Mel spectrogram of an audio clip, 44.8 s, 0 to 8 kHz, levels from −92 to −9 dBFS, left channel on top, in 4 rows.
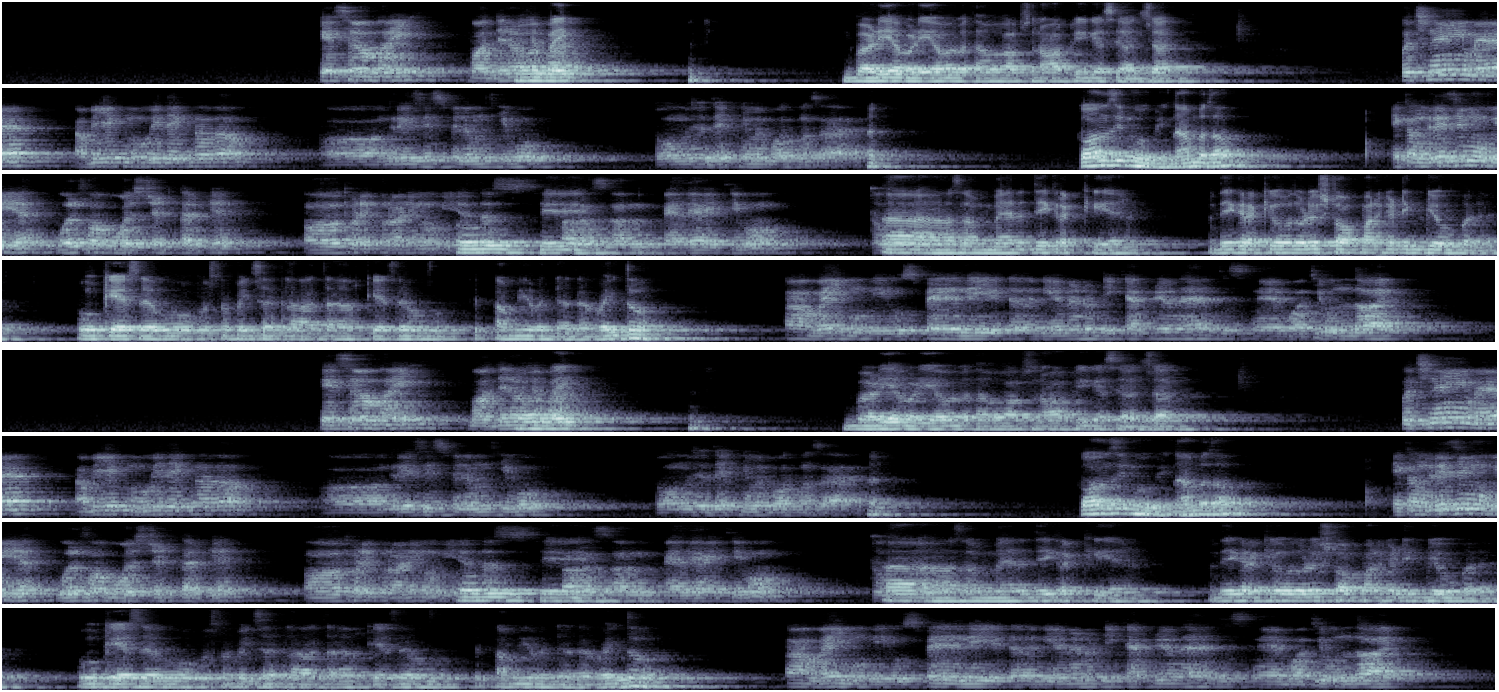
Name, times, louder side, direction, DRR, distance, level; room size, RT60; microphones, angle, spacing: voice 1, 2.4-3.1 3.5-4.3 10.5-11.4 11.8-13.0 13.6-15.3 16.1-17.7 21.6-24.2 24.7-26.1 26.6-28.2 28.9-29.6 39.5-44.1, left 1 dB, 75° left, -2 dB, 0.8 m, -30 dB
voice 2, 3.8-4.3 5.1-5.2 6.3-8.8 17.7-17.8 19.3-20.5 25.8-26.9 29.0-31.0 31.5-33.6 34.2-37.0 37.3-38.6, left 2 dB, 55° left, 5 dB, 0.4 m, -24 dB
3.4 x 2.2 x 2.7 m, 1.1 s
head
